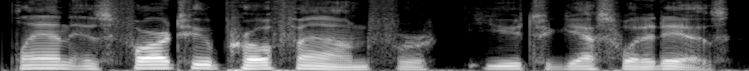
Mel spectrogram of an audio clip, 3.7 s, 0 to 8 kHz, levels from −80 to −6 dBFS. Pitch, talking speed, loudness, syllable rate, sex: 110 Hz, 210 wpm, -17 LUFS, 4.2 syllables/s, male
